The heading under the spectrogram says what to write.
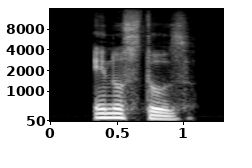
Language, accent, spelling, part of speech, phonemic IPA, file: French, France, énostose, noun, /e.nɔs.toz/, LL-Q150 (fra)-énostose.wav
- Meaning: enostosis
